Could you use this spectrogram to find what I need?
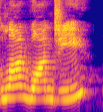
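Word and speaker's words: Lan Wangji: Yeah, it's pronounced Lan Wan Ji, but it is spelled like W-A-N-G-J-I.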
